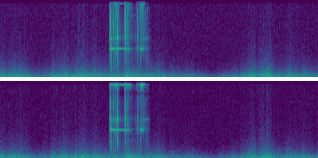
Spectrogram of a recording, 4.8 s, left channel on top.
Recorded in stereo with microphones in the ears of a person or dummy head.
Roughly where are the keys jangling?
Centre.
